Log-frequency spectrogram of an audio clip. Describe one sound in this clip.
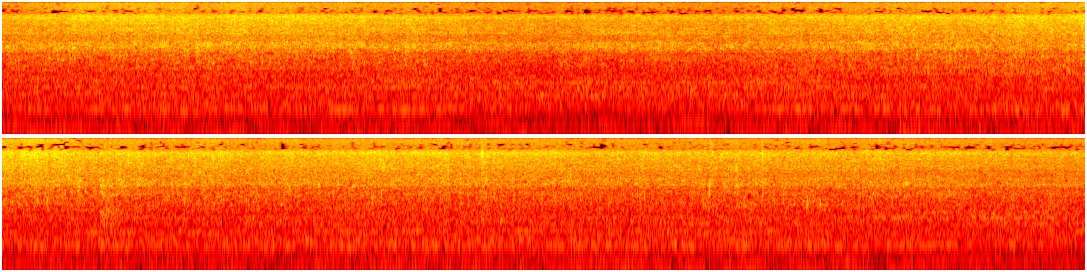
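Hot oil sizzles and crackles steadily in a pan.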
